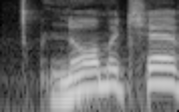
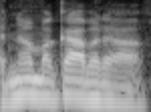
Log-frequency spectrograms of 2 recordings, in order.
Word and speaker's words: Nurmagomedov: Because when I saw Normachev, how you say his name? Makhachev. No, not him. Khabib Nurmagomedov. Yeah, Nurmagomedov.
